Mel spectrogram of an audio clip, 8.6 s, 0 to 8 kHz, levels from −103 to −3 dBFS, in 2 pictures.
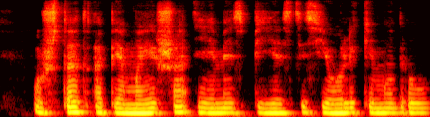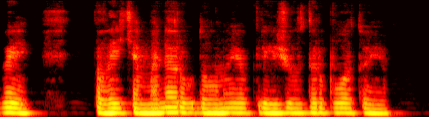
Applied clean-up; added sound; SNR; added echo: none; none; none; reverberation time 0.3 s.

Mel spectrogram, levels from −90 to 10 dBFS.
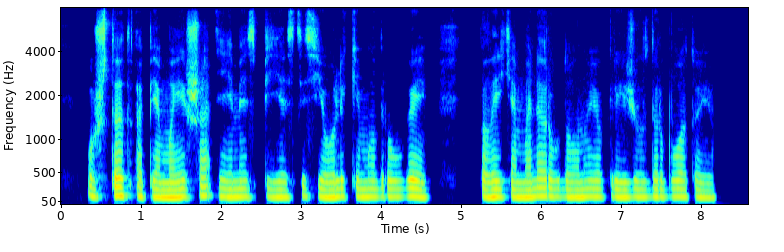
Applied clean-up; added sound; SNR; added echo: none; none; none; none.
